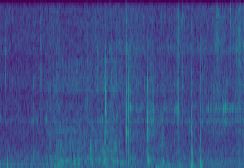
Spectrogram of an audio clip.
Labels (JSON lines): {"label": "ambient", "recorder": "HydroMoth"}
